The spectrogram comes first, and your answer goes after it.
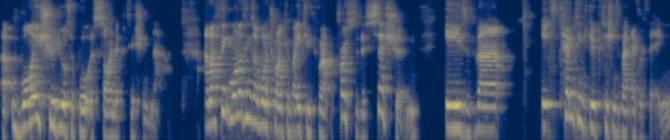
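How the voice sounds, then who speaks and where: Bright and sharp in tone, a man with an English accent talks at a very fast pace in a high voice with very wide pitch swings. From England. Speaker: digital organizing trainer. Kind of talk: online training presentation. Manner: casual, filler-heavy.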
